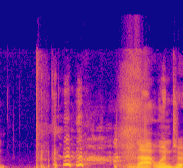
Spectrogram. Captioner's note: laugh out of shock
